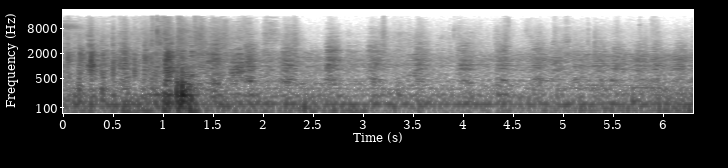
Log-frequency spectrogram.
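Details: Rottweilers resting after indoor play-wrestling: steady rapid panting with a brief louder scuffle near the start, and quiet room sounds.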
